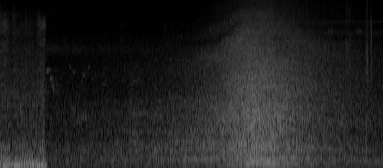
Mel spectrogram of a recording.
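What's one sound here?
A car drives past on a road, growing louder and then fading.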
